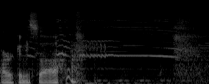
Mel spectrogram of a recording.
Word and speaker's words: Arkansas: Well, because it's Yeah, you would naturally think that because this the state Kansas is pronounced Kansas, but Arkansas is pronounced Arkansas.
